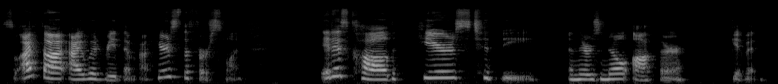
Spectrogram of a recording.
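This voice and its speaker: A woman runs a children's story time built around an informal nature lesson and read-aloud, chatting through explanations and asking the kids questions. Her voice is on the high side, animated, bright and pushed, and she speaks a bit slowly.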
